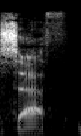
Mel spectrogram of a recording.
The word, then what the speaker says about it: Seth: I think it is spelt Seth, but it's pronounced Set.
